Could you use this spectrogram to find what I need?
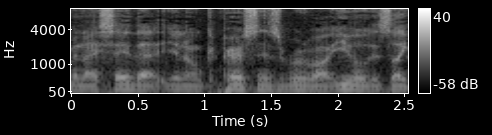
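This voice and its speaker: With an American accent, a man talks in a space with audible room echo. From Syracuse, New York. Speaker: podcast host and college basketball player. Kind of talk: casual chat.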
